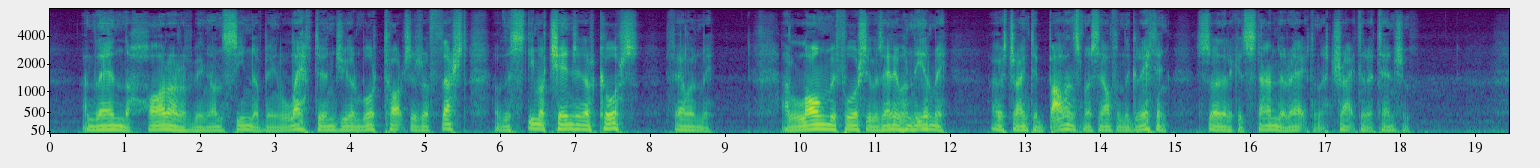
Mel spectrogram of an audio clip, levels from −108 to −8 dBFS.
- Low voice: Yes, very low, 85 Hz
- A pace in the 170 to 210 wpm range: No, average, 160 wpm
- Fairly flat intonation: No, average, 3.7 semitones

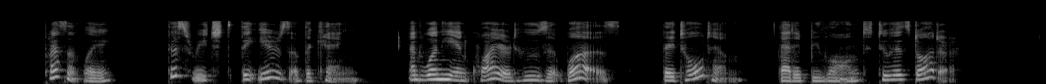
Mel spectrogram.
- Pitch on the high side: Yes, high, 215 Hz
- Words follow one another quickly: No, average, 140 wpm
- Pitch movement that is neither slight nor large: No, wide, 7.2 semitones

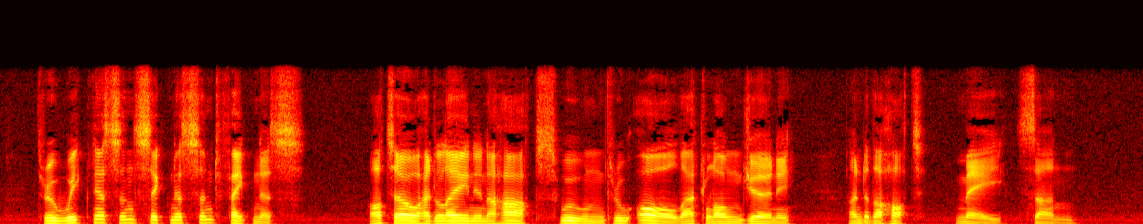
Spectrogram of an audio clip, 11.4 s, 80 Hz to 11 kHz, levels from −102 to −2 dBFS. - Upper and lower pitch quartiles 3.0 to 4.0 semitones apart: Yes, average, 3.4 semitones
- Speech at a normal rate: No, slow, 120 wpm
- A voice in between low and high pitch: No, low, 125 Hz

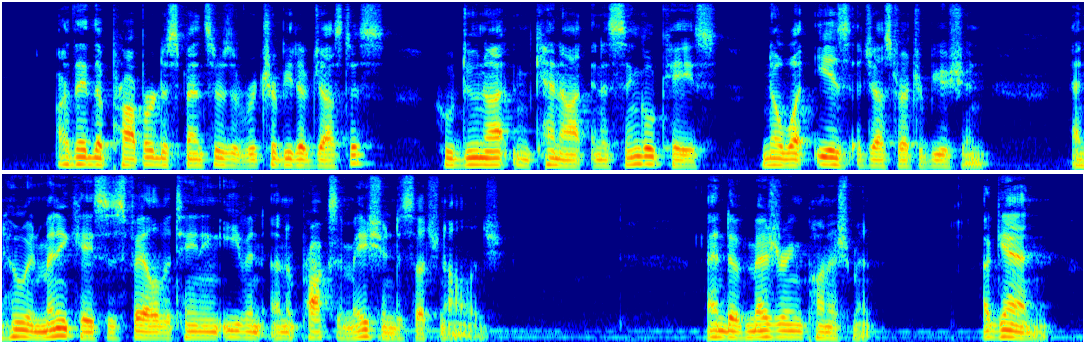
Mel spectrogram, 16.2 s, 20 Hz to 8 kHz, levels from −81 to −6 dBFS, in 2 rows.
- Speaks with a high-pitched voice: No, low, 110 Hz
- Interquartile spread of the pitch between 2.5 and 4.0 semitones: Yes, average, 2.8 semitones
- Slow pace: No, average, 155 wpm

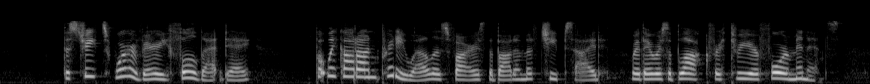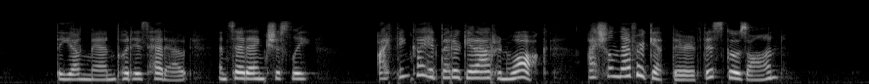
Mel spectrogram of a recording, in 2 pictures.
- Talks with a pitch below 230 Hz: No, very high, 260 Hz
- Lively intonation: No, average, 4.4 semitones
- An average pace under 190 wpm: No, average, 200 wpm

